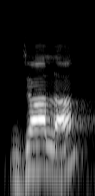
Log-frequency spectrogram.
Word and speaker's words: জ্বালা: জ্বালা উচ্চারণ উচ্চারণ করি তাহলে কিন্তু বটা উচ্চারিত হবে না তারপরে আবার দেখো তক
